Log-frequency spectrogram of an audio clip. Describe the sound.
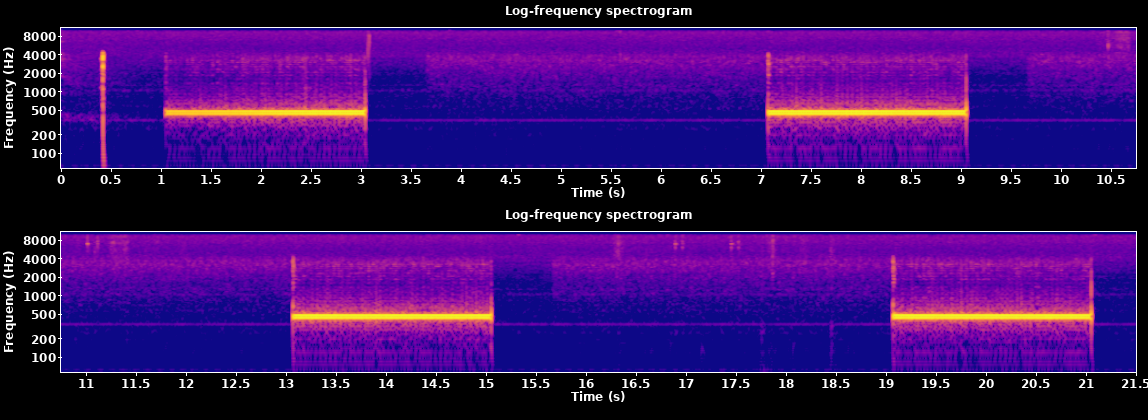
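Ringback tone of an unanswered telephone call in the UK: four loud, steady, even-pitched tone bursts of about two seconds each, separated by long quiet gaps over a faint constant hum.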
